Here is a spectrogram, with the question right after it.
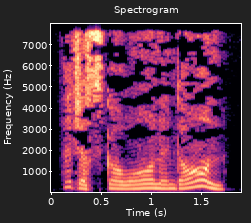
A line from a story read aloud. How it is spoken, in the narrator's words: said Harshaw wearily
